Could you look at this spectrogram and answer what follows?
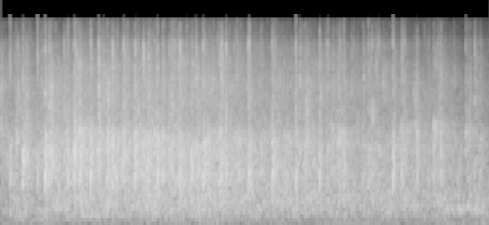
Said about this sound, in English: I can't clap too loud holding this one, but I was clapping too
